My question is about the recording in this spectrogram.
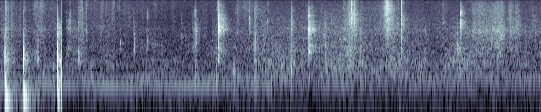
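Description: A few soft footsteps on a wooden floor in the first second, then scattered light clicks and rustles of close handling, over a faint steady hum.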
